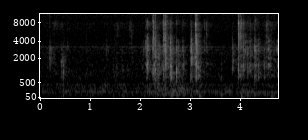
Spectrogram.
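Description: Fingertips of both hands type on a black plastic membrane keyboard with RGB backlight. Soft, muffled key presses come in irregular bursts, busier in the second half, over a faint steady low hum.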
